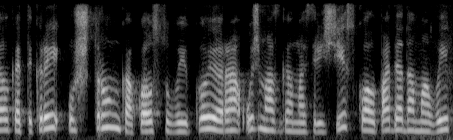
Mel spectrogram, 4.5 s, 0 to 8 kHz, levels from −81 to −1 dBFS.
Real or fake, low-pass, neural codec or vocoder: real; 7.2 kHz; none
